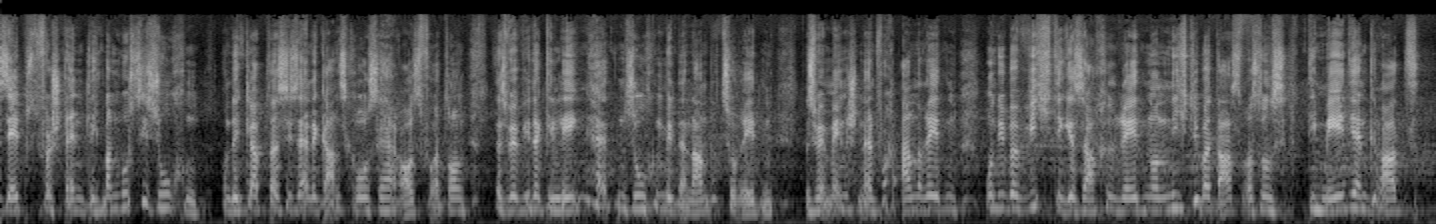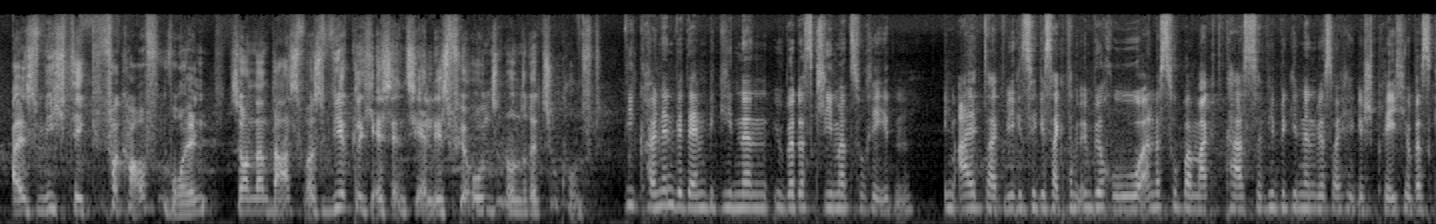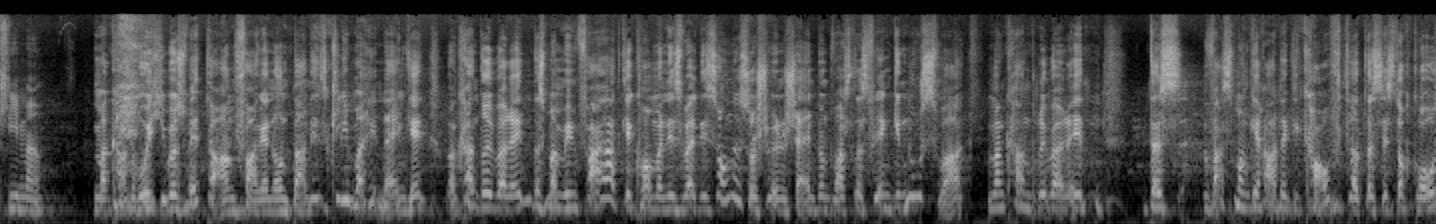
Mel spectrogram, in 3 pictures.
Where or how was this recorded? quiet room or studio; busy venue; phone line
busy venue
